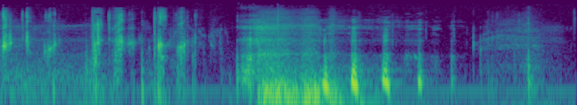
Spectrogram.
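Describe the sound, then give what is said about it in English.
Wet chewing of food right on the microphone: irregular smacks and crunches, with a denser, noisier burst of mastication in the middle before sparse mouth clicks return. No one speaks. “I hate when I'm on I'm on a microphone with somebody or a telephone and they're chewing food.”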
